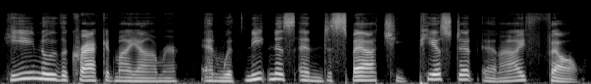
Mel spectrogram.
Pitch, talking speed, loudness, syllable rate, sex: 185 Hz, 185 wpm, -18 LUFS, 4.0 syllables/s, female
